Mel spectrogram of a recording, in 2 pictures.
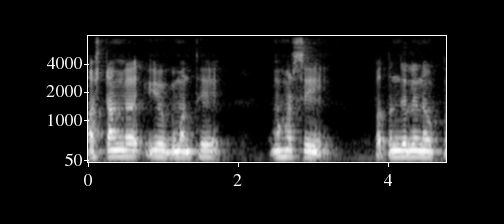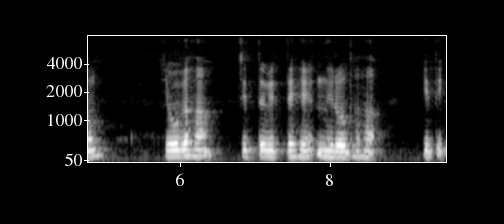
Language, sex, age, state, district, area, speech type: Sanskrit, male, 30-45, West Bengal, Purba Medinipur, rural, spontaneous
